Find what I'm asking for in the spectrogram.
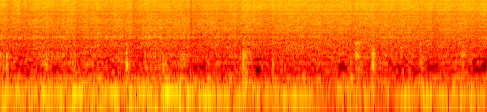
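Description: Carrots frying in oil in a pan give a steady, loud, continuous sizzle and hiss that lasts the whole time, close up, with no talking.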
